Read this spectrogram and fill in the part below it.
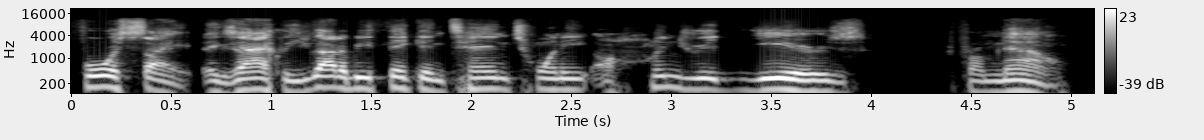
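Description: A man's voice: mid-range voice, normal speed, mellow, no room sound. A man in his forties talking casually and directly to listeners in a motivational way. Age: 40s. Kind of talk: casual conversation.

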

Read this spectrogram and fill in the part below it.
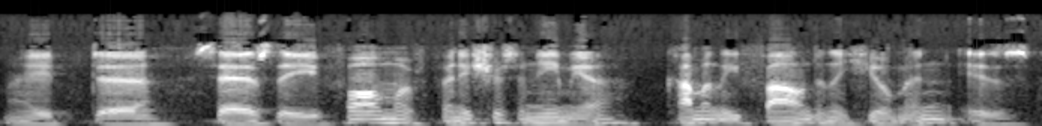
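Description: An actor playing a guarded, defiant police inspector with something to hide, in old radio mystery style. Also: male voice, deep voice, normal speed, a bit bright, slight background noise. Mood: uneasy, halting. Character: evasive, defiant police inspector hiding his guilt. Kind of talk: 1940s-50s radio mystery acting.

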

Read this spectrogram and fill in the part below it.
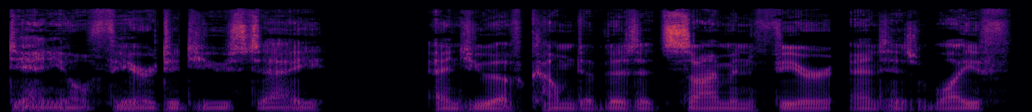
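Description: A man's voice: a bass voice, level tone, a little slow, creaky, no echo, exaggerated voice. A man doing a wary old cab driver.

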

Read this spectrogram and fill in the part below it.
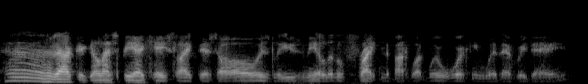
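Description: An actor playing an earnest, thoughtful younger doctor, conversational, in a 1940s radio drama. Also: male voice, extremely low pitch, brisk, slight background noise. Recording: muffled old radio recording.

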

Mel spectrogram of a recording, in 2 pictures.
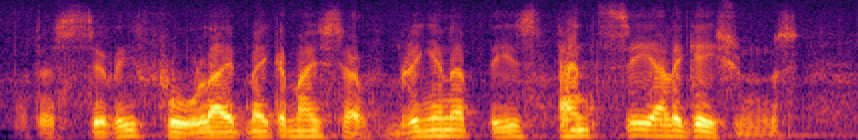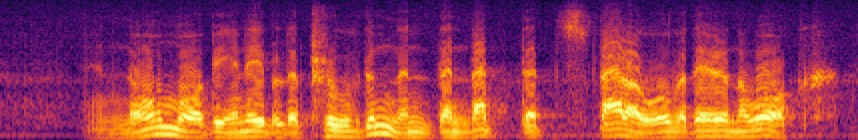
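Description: An actor playing a proud, stubborn small-town lawyer in an old-time radio soap, blustering and indignant. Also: male voice, fairly low pitch, a little fast, a little mellow, natural voice, low-quality recording. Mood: gruff dismissive.

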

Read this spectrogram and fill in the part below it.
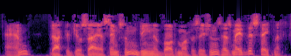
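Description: A man playing a dry, formal crime historian, narrating in deadpan 1950s radio style. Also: deep voice, a little fast, slightly rough, exaggerated voice. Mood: dry, precise. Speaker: narrator and host. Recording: muffled vintage radio broadcast recording.

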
